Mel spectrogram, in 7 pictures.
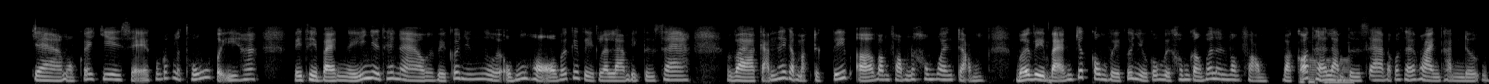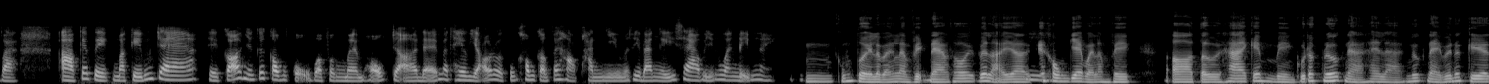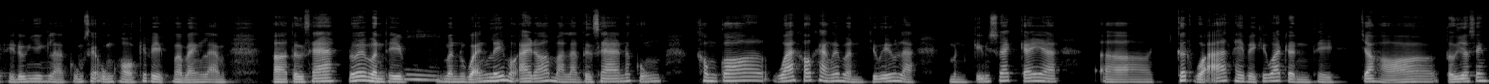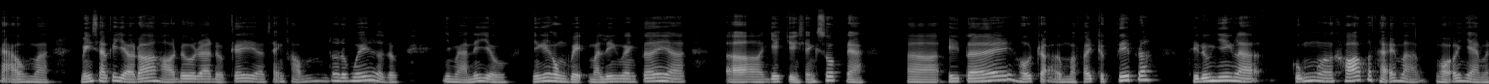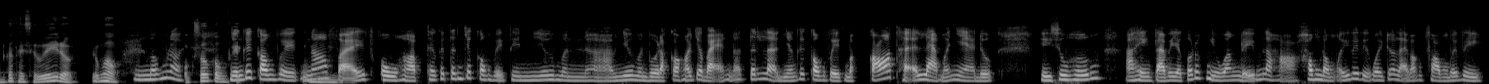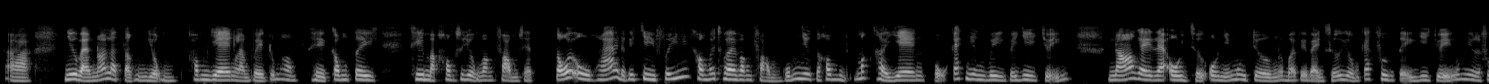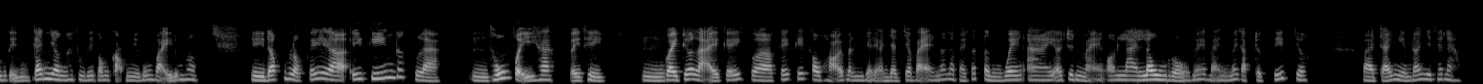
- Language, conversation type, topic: Vietnamese, podcast, Theo bạn, việc gặp mặt trực tiếp còn quan trọng đến mức nào trong thời đại mạng?
- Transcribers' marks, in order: tapping; "ví" said as "ní"; other background noise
